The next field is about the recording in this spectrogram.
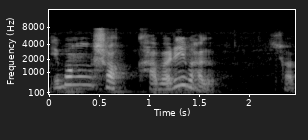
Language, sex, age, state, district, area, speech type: Bengali, female, 18-30, West Bengal, Dakshin Dinajpur, urban, spontaneous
